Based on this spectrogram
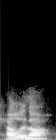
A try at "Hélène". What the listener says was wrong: Hélène. Hélène. Yeah, French. You don't pronounce the H.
